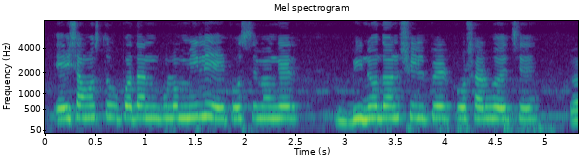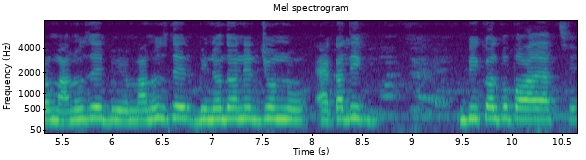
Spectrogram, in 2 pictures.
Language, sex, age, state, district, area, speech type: Bengali, female, 45-60, West Bengal, Kolkata, urban, spontaneous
